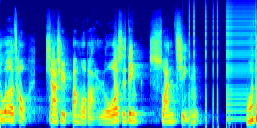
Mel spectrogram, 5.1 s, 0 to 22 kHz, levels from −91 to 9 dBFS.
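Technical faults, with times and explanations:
3.63–4.34 s: GSM signalling bursts, a galloping dit-dit-dit of brief 217 Hz buzzes, roughly 15 dB below the speech, from rectified radio bursts sent in short groups, not continuously.
4.52–5.10 s: GSM phone buzz, a steady, raspy 217 Hz buzz rich in harmonics, about 20 dB below the speech, from rectified call transmission in bursts 217 times a second, unbroken unlike the earlier gallop.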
